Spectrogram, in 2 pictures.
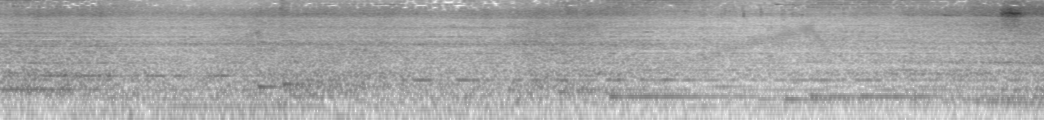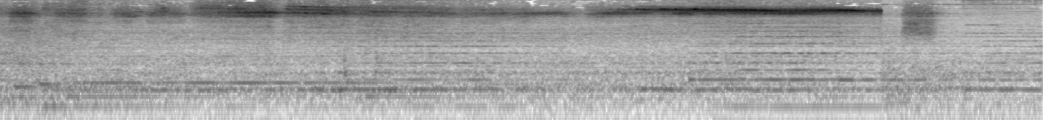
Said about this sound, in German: Auch die regelmässig vorbeifahrenden Züge würden näher rücken.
